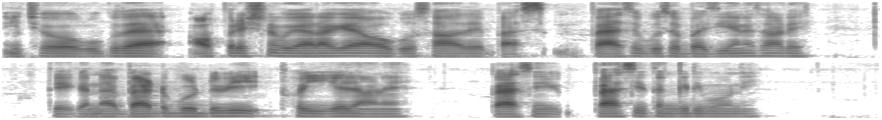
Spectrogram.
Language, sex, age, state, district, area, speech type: Dogri, male, 30-45, Jammu and Kashmir, Udhampur, rural, spontaneous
